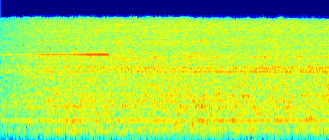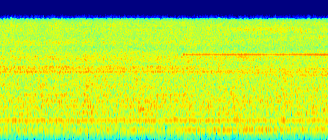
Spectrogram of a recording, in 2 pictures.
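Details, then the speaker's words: A steady mechanical whirr and hum with a faint high whine: a dental dry milling machine with built-in vacuum evacuation running as it begins milling a zirconia crown. "so this is called a dry Mill and it's being evacuated the whole time it's got a like a vacuum cleaner inside to capture all the bits and pieces but it's really deadly accurate"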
